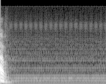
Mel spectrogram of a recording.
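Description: Steady, faint electrical mains hum with a low buzz, heard after the last spoken word trails off at the very start.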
